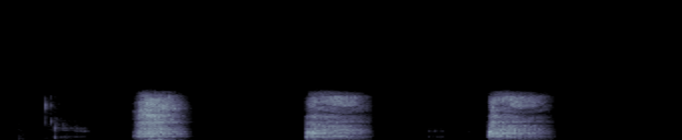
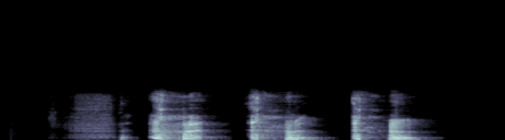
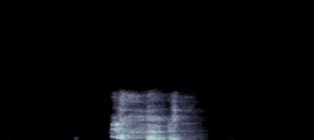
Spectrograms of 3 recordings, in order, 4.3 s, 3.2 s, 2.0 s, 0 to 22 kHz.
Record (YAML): exhalation_length: 4.3 s
exhalation_amplitude: 4193
exhalation_signal_mean_std_ratio: 0.37
three_cough_length: 3.2 s
three_cough_amplitude: 19885
three_cough_signal_mean_std_ratio: 0.37
cough_length: 2.0 s
cough_amplitude: 18539
cough_signal_mean_std_ratio: 0.3
survey_phase: beta (2021-08-13 to 2022-03-07)
age: 45-64
gender: Male
wearing_mask: 'No'
symptom_cough_any: true
symptom_runny_or_blocked_nose: true
symptom_fever_high_temperature: true
symptom_loss_of_taste: true
symptom_onset: 3 days
smoker_status: Ex-smoker
respiratory_condition_asthma: false
respiratory_condition_other: false
recruitment_source: Test and Trace
submission_delay: 2 days
covid_test_result: Positive
covid_test_method: RT-qPCR
covid_ct_value: 14.9
covid_ct_gene: ORF1ab gene
covid_ct_mean: 15.2
covid_viral_load: 10000000 copies/ml
covid_viral_load_category: High viral load (>1M copies/ml)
